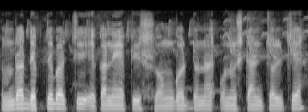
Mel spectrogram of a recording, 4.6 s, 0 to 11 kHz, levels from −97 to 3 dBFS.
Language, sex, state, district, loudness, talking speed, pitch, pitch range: Bengali, male, Assam, Hailakandi, -21 LUFS, 105 wpm, 115 Hz, 110-125 Hz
